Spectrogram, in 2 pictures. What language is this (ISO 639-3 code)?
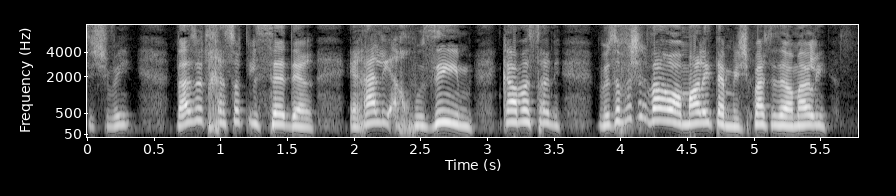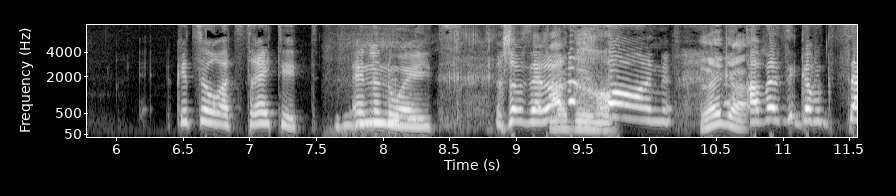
heb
